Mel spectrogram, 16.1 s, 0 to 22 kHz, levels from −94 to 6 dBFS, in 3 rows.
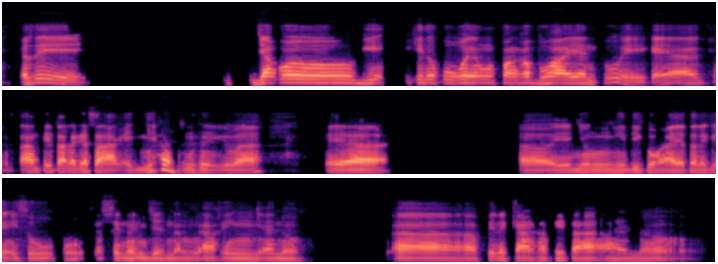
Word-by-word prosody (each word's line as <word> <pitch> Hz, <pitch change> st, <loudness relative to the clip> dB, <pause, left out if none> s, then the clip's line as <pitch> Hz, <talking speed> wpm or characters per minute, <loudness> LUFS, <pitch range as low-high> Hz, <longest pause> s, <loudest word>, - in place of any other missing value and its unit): Kasi 145 Hz, -6 st, 0 dB, 1.3 s
Diyan 165 Hz, +3 st, +5 dB
ko -, -, +7 dB, 0.6 s
gi 155 Hz, +3 st, -3 dB, 0.3 s
kinukuha 170 Hz, 0 st, 0 dB
'yung 165 Hz, 0 st, 0 dB
pangkabuhayan 155 Hz, -2 st, +3 dB
ko, 205 Hz, +1 st, -5 dB
eh, 105 Hz, 0 st, -5 dB
kaya 125 Hz, +13 st, -1 dB
importante 145 Hz, -1 st, -2 dB
talaga 130 Hz, +1 st, +3 dB
sa'kin 105 Hz, 0 st, +2 dB
'yan, -, -, +5 dB, 0.3 s
di 110 Hz, -, -9 dB
ba? 110 Hz, 0 st, 0 dB, 0.5 s
Kaya, 120 Hz, -1 st, +6 dB, 1.1 s
ah, 105 Hz, -1 st, 0 dB
'yun 110 Hz, +2 st, -4 dB
'yung 120 Hz, 0 st, -3 dB
hindi 115 Hz, 0 st, -6 dB
ko -, -, -1 dB
kaya 110 Hz, -1 st, +1 dB
talagang 105 Hz, -3 st, -3 dB
isuko, 105 Hz, 0 st, -9 dB
kasi 105 Hz, -, -8 dB
nandiyan 105 Hz, -1 st, -4 dB
ang 105 Hz, -, -8 dB
aking 105 Hz, -1 st, -5 dB
ano, 105 Hz, -1 st, -5 dB, 0.7 s
ah, 105 Hz, -2 st, +1 dB
pinagkakakitaan, 110 Hz, -3 st, -2 dB
oo. 105 Hz, -1 st, -9 dB
110 Hz, 125 wpm, -22 LUFS, 105-145 Hz, 1.3 s, ko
